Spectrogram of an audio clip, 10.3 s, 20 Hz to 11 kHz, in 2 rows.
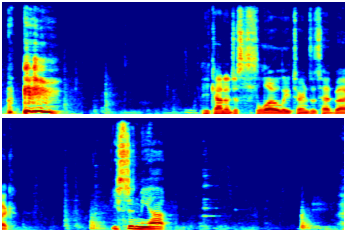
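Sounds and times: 
woman clearing her throat loudly: 0:00.0 - 0:01.1
speech: 0:03.0 - 0:05.4, 0:06.8 - 0:07.7.

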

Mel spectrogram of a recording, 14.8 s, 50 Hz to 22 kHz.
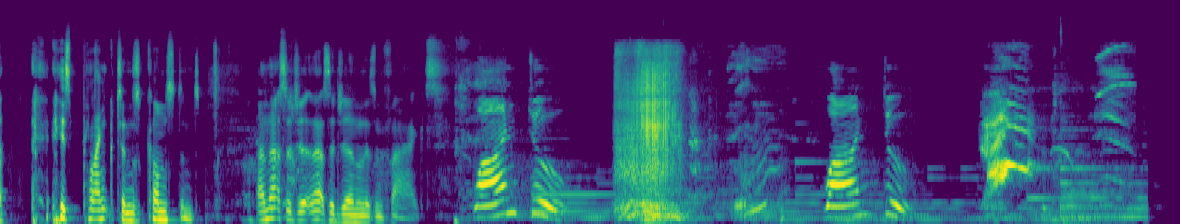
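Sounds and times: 
speech: 0:00.0 - 0:07.2, 0:10.3 - 0:11.5, 0:12.3 - 0:13.8
sputtering fart noises: 0:07.7 - 0:09.4.

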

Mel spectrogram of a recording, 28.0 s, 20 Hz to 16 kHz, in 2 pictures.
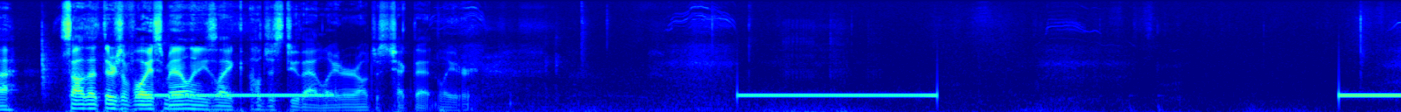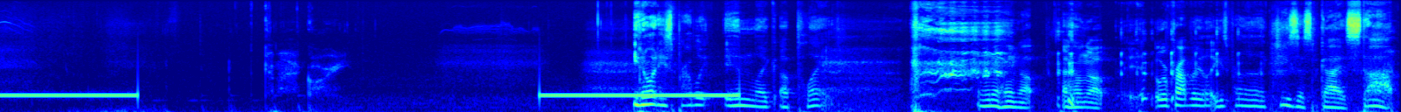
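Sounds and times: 
speech: 0:00.0 - 0:04.9, 0:20.4 - 0:22.5, 0:23.8 - 0:28.0
telephone ringback tone while a call is placed: 0:01.5 - 0:03.2, 0:07.4 - 0:09.4, 0:13.4 - 0:15.4, 0:19.4 - 0:21.5
laughter: 0:23.2 - 0:27.2.

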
